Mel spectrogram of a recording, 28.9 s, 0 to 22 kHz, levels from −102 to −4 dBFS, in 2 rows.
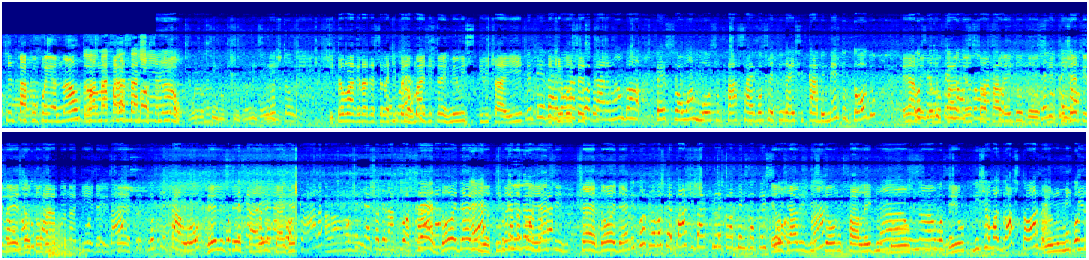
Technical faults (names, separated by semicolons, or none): imaging from linear upsampling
